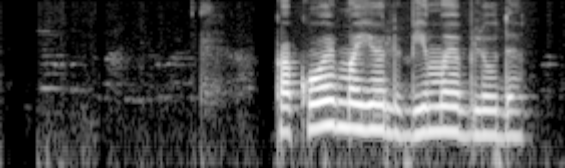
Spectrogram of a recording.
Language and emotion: Russian, neutral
